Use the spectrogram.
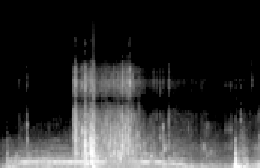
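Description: A released fish splashes back into the water of a muddy lake creek, one sharp, close splash near the end following quieter sloshing and faint background sounds.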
